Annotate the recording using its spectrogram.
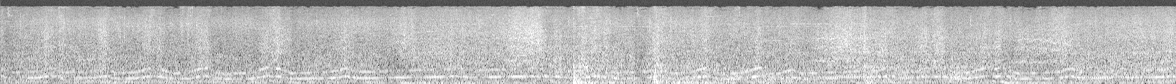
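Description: Tyres skid and scrape over grass and dirt.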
